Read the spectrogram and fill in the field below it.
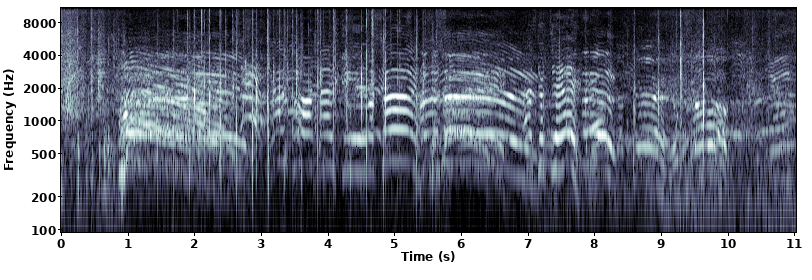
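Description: Young women shout loudly and cheer from a distance.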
